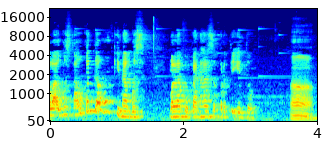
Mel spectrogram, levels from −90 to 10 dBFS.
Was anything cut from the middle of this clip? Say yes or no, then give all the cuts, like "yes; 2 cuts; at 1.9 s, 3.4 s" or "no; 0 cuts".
no; 0 cuts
